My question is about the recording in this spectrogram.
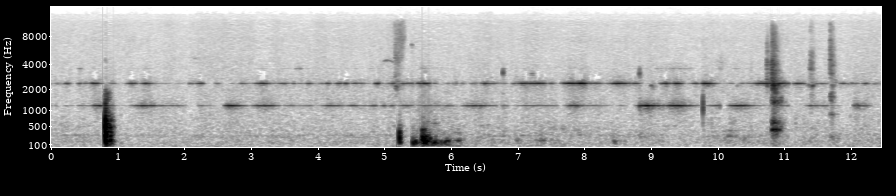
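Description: Near silence: faint room tone with a thin, wavering high tone and a few soft clicks.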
